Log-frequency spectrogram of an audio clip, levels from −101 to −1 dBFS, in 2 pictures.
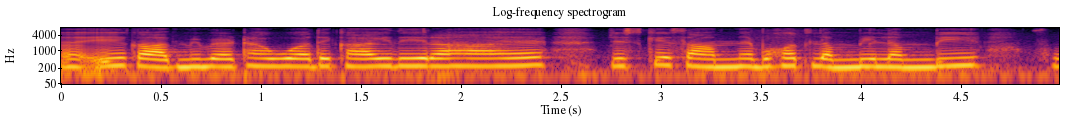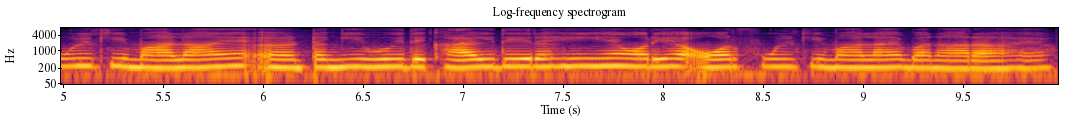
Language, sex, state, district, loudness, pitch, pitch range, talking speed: Hindi, female, Chhattisgarh, Bilaspur, -16 LUFS, 240 Hz, 225-250 Hz, 190 wpm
